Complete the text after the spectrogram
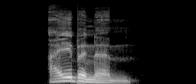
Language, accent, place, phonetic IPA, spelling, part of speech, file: German, Germany, Berlin, [ˈaɪ̯bənəm], eibenem, adjective, De-eibenem.ogg
- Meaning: strong dative masculine/neuter singular of eiben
